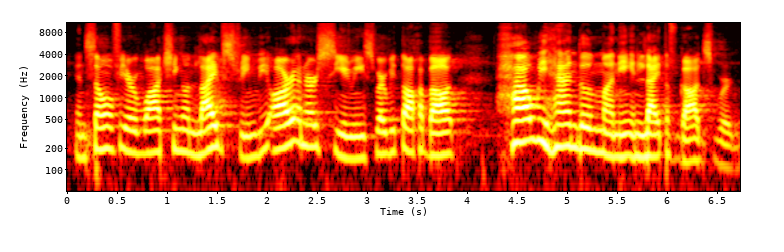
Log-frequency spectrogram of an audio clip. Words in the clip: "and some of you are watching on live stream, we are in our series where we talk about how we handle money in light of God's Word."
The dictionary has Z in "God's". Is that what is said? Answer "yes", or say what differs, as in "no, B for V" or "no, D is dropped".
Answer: no, S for Z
